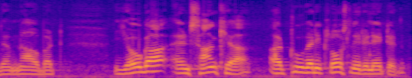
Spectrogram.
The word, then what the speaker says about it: Sankhya: Anybody here heard the term Sankhya philosophy? – Not sure. Can you spell it? S-A-N-K-H-Y-A. Sankhya philosophy.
